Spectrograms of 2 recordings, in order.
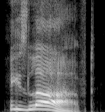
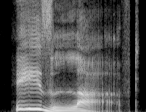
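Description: First: High, delighted crow of triumph; higher gleeful shout "He's laughed!"; gleeful cry. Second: Delighted echo in a changed voice; lightly voiced gleeful echo "He's laughed!"; gleeful repeat. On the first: Acted. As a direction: cry it out jumping for joy. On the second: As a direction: crow it a second time, savouring it. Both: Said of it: "cried Lupin, jumping for joy".

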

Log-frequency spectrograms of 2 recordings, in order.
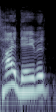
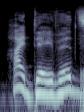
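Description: First: Said in the usual way. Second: DAVIDS with the final S sounded; "Davids" said clearly as a plural; plural correction. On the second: Shown as a demonstration. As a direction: land on the added S in "Davids". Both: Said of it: "In this case, we'll go with".

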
